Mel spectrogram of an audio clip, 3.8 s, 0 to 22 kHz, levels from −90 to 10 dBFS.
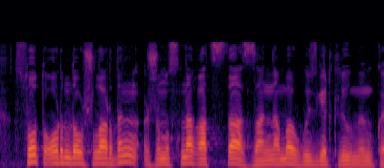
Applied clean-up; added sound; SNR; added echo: none; none; none; none.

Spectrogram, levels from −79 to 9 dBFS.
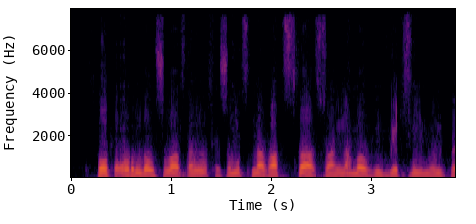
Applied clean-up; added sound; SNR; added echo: neural separator model SepFormer DNS4.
